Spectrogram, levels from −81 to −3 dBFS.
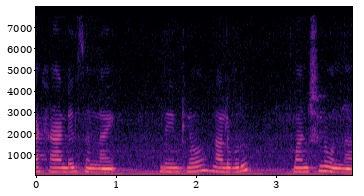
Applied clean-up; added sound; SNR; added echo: none; Engine; 12 dB; none.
